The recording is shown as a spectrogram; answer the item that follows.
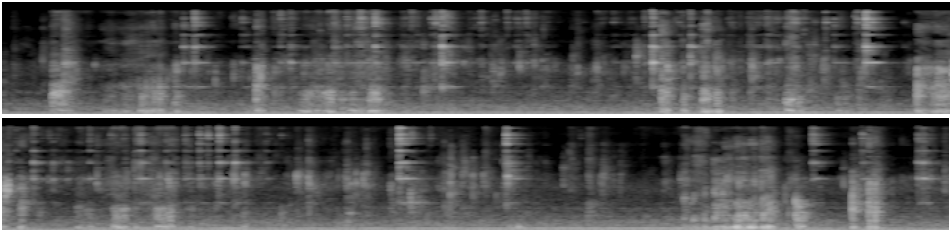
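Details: Male pet Boston Terrier wolfing down a dinner of tuna, egg and kibble in three minutes, snorting and snarfing like a pig: irregular wet, broadband snorts and gulping bursts throughout, mixed with metallic bowl clinks and low indoor hum.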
